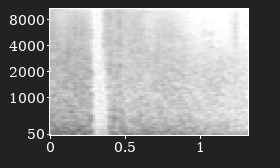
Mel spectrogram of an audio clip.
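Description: Gunfire from the video game Arsenal, a dense burst of rapid shots cut by a brief pause, then resuming steady and loud to the end, with no talking.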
